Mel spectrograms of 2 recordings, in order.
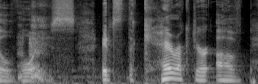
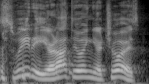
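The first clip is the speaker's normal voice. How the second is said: raised, playful nagging mother voice; mock scolding mother; 8 semitones higher than usual. Mother scolding her child about chores, playful mock nagging. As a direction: nag a kid about chores, mock-stern.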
